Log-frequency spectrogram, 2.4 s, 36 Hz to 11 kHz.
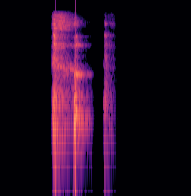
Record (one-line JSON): {"cough_length": "2.4 s", "cough_amplitude": 19916, "cough_signal_mean_std_ratio": 0.28, "survey_phase": "beta (2021-08-13 to 2022-03-07)", "age": "65+", "gender": "Female", "wearing_mask": "No", "symptom_none": true, "smoker_status": "Never smoked", "respiratory_condition_asthma": false, "respiratory_condition_other": false, "recruitment_source": "REACT", "submission_delay": "1 day", "covid_test_result": "Negative", "covid_test_method": "RT-qPCR"}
